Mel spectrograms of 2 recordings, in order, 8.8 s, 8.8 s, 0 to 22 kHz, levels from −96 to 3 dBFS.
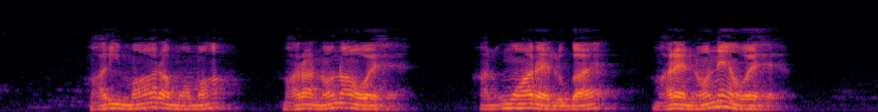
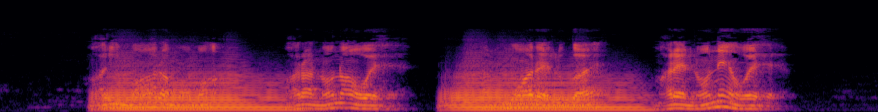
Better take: first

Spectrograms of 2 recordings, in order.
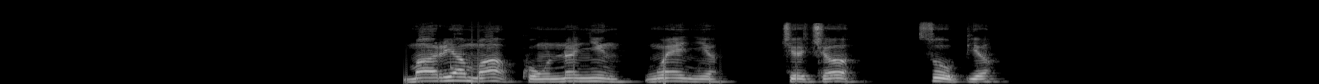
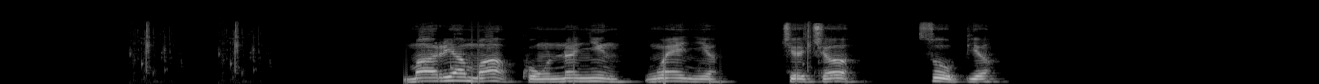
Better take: first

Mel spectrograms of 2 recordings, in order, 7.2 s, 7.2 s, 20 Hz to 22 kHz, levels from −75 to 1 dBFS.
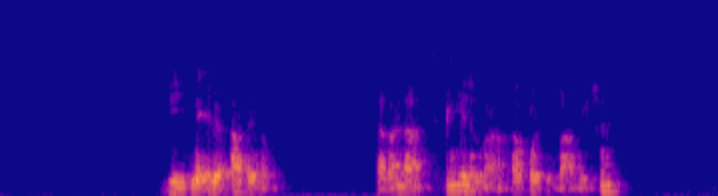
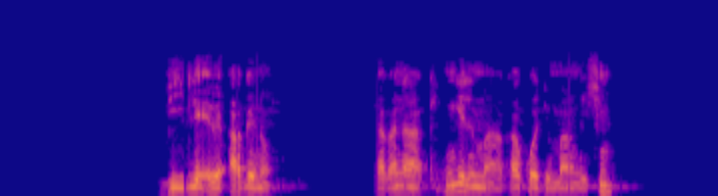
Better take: second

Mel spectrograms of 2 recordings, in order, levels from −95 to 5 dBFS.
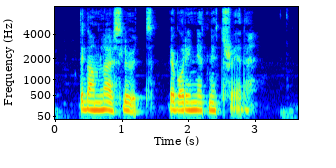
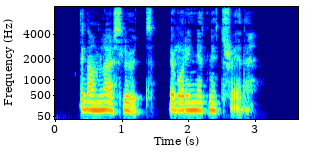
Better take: first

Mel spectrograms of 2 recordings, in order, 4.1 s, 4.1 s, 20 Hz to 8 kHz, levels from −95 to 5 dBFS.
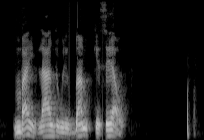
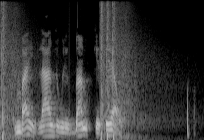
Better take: first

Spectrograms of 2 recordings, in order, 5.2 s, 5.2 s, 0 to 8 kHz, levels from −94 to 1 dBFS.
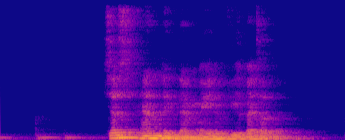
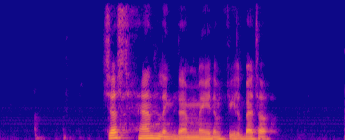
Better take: second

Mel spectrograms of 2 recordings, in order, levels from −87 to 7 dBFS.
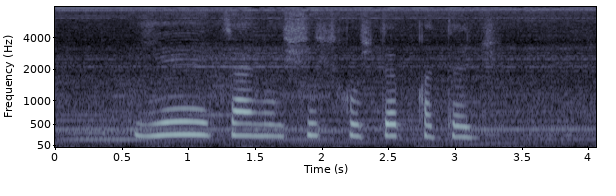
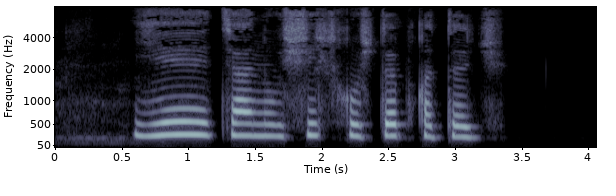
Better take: second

